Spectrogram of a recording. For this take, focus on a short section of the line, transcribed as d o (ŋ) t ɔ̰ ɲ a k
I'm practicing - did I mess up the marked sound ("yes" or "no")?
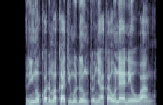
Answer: no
